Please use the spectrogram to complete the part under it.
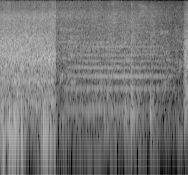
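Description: A train rumbles along the rails in Kerala, approaching Aluva railway station, with a loud burst of noise, then a quieter steady rolling drone with faint clicks.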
